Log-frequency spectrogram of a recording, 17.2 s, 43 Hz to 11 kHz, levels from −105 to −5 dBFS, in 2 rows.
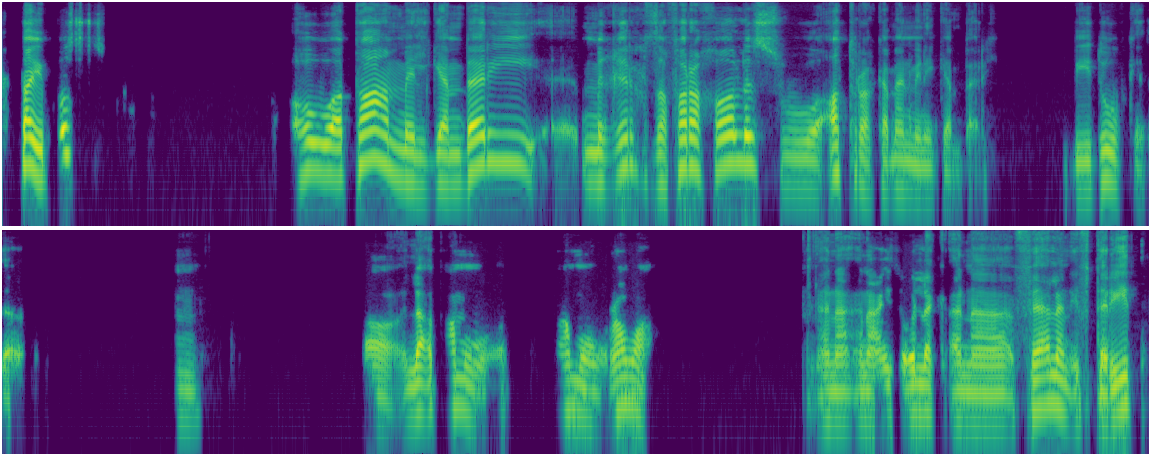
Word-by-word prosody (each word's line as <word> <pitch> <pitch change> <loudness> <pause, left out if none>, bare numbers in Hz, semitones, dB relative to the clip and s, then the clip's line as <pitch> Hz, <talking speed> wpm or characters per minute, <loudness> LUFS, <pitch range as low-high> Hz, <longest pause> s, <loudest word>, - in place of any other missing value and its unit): طيب - - +8
بُص 475 - +1 1.4
هو 165 -2 +4
طعم 195 -2 +4
الجمبري 195 - +1 0.3
من 130 - -3
غير 170 +10 -4
زفارة 185 0 +3
خالص 200 - +2
وأطرى 115 -1 -2
كمان 110 -1 -6
من 95 - -6
الجمبري، 90 - -14 0.5
بيدوب 115 +5 -6
كده. - - -7 1.2
إمم. 105 -1 -13 1.3
آه. - - -2
لأ، - - +4 0.2
طعمه - - -6 0.4
طعمه 125 -5 -3
روعة. - - +1 1.3
أنا 100 0 -2
أنا 105 -1 0
عايز 115 +1 -1
أقول 120 +1 +3
لك - - -1
أنا 95 -1 -1
فعلًا 140 -1 +2
افتريت 135 +6 +1
130 Hz, 100 wpm, -23 LUFS, -, 1.4 s, طيب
